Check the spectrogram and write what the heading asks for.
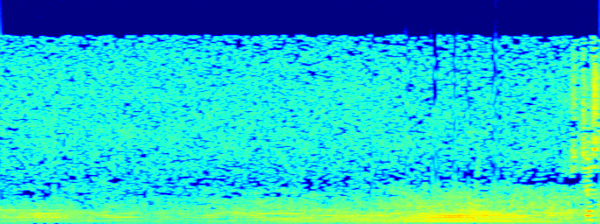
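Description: A steady mechanical drone made of several held pitches, growing louder over the last couple of seconds.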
